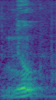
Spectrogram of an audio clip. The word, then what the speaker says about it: nous: We learned we is nous. Remember, don't pronounce the S.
